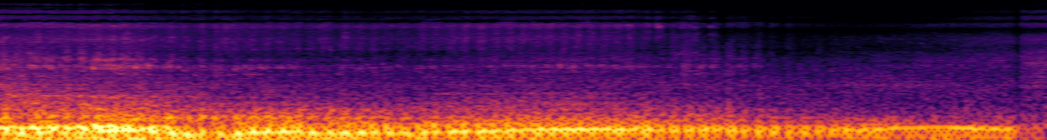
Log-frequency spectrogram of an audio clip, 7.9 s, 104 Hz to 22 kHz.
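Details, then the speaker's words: 1961 DeSoto revived after decades sitting, driving on about 3/4 gallon of fuel: low even rumble as the car pulls away and cruises, no knocks or misses; normal running, sounds decent. "But it's running. It's driving. It sounds decent."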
